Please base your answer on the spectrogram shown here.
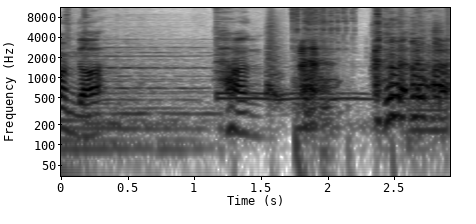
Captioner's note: ahem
